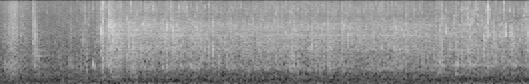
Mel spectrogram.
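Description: Liquid pours and splashes into a metal bucket.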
